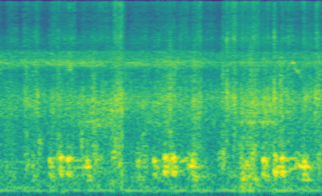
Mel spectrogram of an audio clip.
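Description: Pigeons cooing softly at a distance, three short rolling coo phrases spaced about a second apart over a quiet background hum.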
